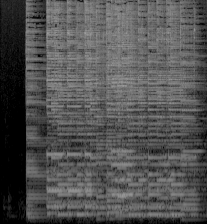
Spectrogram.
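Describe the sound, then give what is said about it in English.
Harpsichord played on the upper manual with a single set of strings: a few plucked notes and chords ring out in a bright, metallic but fairly gentle tone, with overtones sustaining until the end. “And so this is what it would sound like on the upper manual.”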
